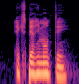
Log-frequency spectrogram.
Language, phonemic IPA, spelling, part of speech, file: French, /ɛk.spe.ʁi.mɑ̃.te/, expérimenté, adjective / verb, Fr-expérimenté.ogg
- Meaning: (adjective) experienced, having experience; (verb) past participle of expérimenter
